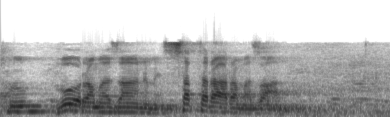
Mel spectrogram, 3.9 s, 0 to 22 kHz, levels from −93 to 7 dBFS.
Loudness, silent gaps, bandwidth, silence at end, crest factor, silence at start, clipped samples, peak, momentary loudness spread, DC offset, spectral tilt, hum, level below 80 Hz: -15 LUFS; none; 6.2 kHz; 0 s; 16 dB; 0 s; under 0.1%; 0 dBFS; 17 LU; under 0.1%; -6.5 dB/octave; none; -42 dBFS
